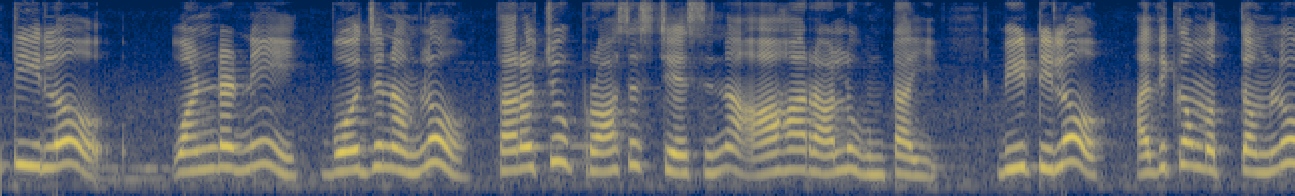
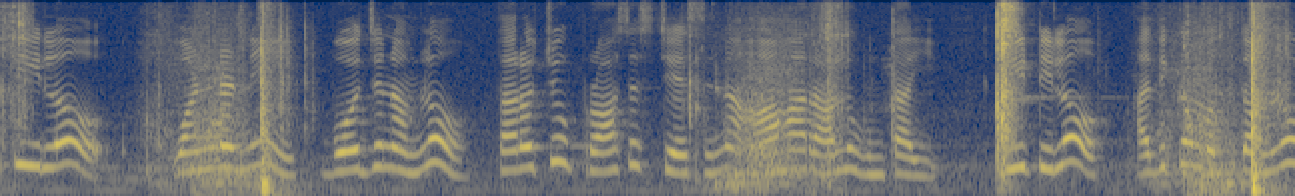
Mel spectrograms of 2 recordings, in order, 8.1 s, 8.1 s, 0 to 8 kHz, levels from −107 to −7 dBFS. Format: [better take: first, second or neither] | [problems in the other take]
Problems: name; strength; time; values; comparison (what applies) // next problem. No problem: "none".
first | background sound (Cutlery, silverware / Drawer open or close); 1 dB below the speech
